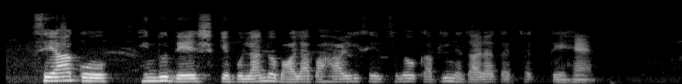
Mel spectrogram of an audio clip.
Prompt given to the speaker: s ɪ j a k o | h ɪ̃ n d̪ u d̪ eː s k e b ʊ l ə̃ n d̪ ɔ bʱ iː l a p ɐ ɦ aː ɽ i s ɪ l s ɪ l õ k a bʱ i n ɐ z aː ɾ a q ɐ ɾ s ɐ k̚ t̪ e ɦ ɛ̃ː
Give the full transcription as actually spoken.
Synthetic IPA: s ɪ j a k o | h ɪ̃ n d̪ u d̪ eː ʃ k e b ʊ l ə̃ n d̪ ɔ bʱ aː l a p ɐ ɦ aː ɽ i s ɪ l s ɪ l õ k a bʱ i n ɐ z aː ɾ a k ɐ ɾ s ɐ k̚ t̪ e ɦ ɛ̃ː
